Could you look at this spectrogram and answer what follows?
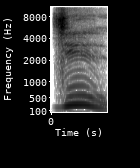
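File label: "ten", English; iOS 4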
